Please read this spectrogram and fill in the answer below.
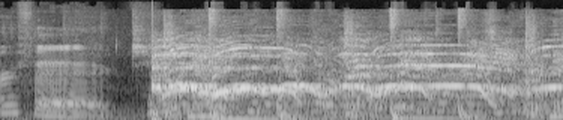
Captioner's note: women cheering; hip hop music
